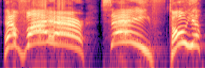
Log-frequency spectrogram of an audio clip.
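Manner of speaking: loud, high triumphant yelling; excited shouting. Real, not acted. Gamer yelling at the screen in triumph, loud excited shouts. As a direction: crow over the play you called. Celebrating a game play.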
